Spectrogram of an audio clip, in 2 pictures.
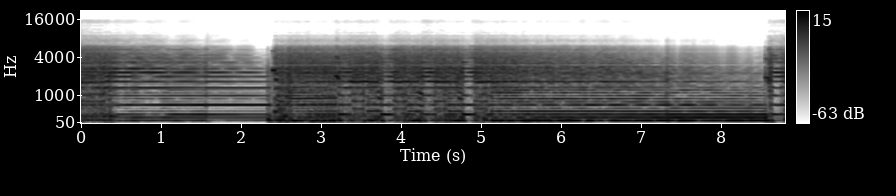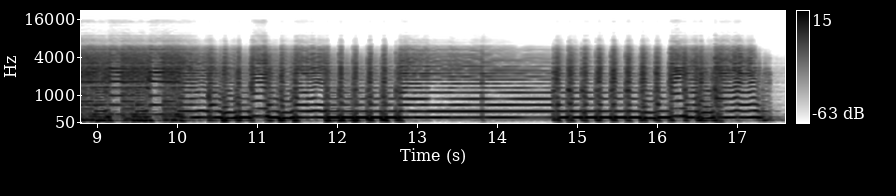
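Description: Electric guitar through a Flattley Plexstar distortion pedal with a mid-frequency boost, playing sustained chords and then choppy rhythmic stabs. The tone is thick, loud and continuous, with no talking.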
